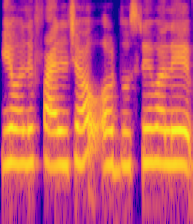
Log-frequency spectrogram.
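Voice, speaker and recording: A woman's voice: high-pitched, completely flat delivery, moderate pace, warm tone, no echo, lo-fi sound, natural voice. Woman doing a bossy, scolding young boss. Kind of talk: storytelling with character voices.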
